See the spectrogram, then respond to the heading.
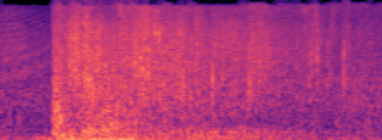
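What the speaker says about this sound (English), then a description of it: "The predators arrive with a nice soft landing." A Predator ship from Alien vs Predator lands with a sudden, loud, deep boom that rolls into a rumbling roar and slowly fades.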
